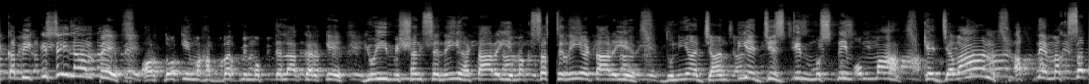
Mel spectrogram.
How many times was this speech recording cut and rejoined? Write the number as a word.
zero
